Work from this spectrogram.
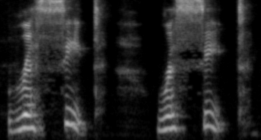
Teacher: la pronunciación de la P es muda con esta palabra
